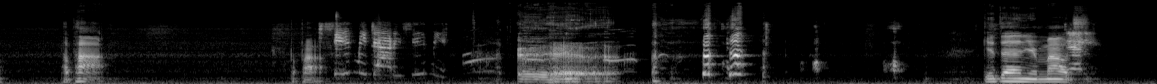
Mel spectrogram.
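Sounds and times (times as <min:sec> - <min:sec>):
speech: 0:00.7 - 0:01.1, 0:03.0 - 0:06.7, 0:09.8 - 0:11.0
man burping loudly: 0:04.8 - 0:06.8.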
